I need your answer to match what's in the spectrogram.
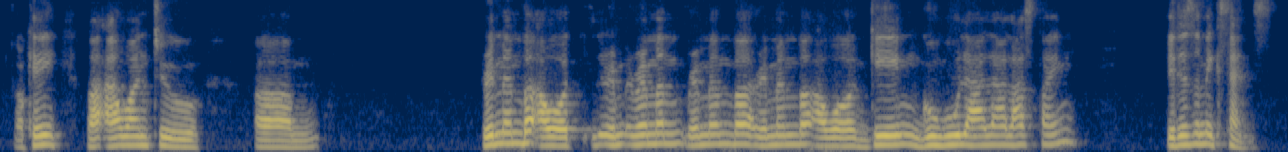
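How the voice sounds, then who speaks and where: A man's voice: fairly high pitch, warm tone. A man with a Malaysian accent teaching an online exam-prep English lesson, reading students' questions aloud and checking in with frequent "okay?".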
